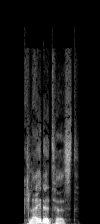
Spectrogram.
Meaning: inflection of kleiden: 1. second-person singular preterite 2. second-person singular subjunctive II
- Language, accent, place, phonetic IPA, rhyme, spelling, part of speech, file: German, Germany, Berlin, [ˈklaɪ̯dətəst], -aɪ̯dətəst, kleidetest, verb, De-kleidetest.ogg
